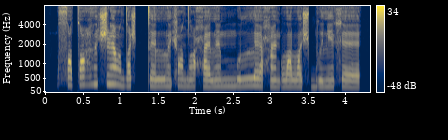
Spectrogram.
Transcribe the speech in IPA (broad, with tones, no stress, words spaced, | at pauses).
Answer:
sˤɯ˧tˤə˧˥˧ ɦə̃˥˧ʃɭæ̃˥˧ dˤɛ˧˥˧ʃtːɛ˧lːə̃˧fʲũ˧ dˤə̃˧jħæ˧ lɛ̃˧mːu˧ lːɛ˥˧ħæ̃˧ɡlˠɪ˧ lˠɪ˧˥˧ʃbɯ˧ lʲɛ̃˥xɛ˥˧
